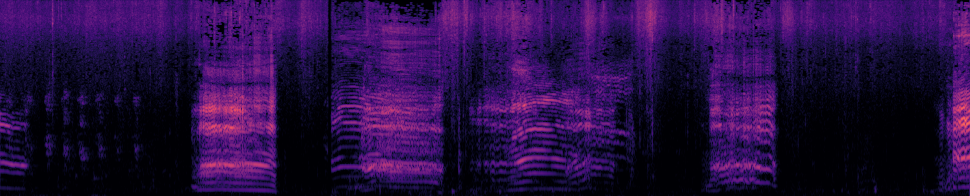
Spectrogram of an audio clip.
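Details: Several sheep of a meadow flock bleating in turn: a run of loud, quavering, harmonic bleats, some about a second long, others drawn out and wobbling in pitch, with short pauses between callers.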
